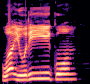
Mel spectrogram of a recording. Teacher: را کے نیچے زیر ہے، را کو باریک کرنا ہے، را کو یا کے ساتھ ملانا ہے. وَيُرِيكُمْ، کاف کو میم کے ساتھ ملانا ہے، پلس کرنا ہے، کاف کو باریک کرنا ہے.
